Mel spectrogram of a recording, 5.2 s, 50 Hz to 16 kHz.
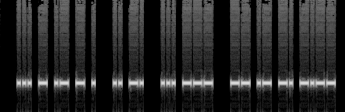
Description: Morse code, heard as a keyed tone, about 30 wpm, 1000 Hz. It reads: STATE IN SO MANY
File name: qotdfiles / 30wpm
